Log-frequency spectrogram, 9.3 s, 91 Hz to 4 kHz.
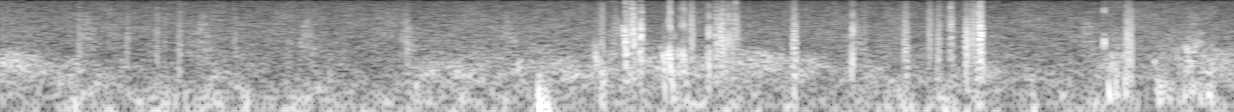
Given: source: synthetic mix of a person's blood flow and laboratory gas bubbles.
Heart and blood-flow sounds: Doppler ultrasound of blood flow; subclavian vein
4.43-4.58 s: bubbles
4.65-4.78 s: bubbles
4.95-5.18 s: bubbles
8.25-8.49 s: bubbles
8.63-9.12 s: bubbles
From the record:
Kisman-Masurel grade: 222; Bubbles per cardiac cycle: several, 3 to 8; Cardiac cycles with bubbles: 10 to 50%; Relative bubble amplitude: moderate (0.250 to 0.450); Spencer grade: 2 (many but less than half of the cardiac periods contain bubble signals, singularly or in groups); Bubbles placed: anywhere in the cardiac cycle

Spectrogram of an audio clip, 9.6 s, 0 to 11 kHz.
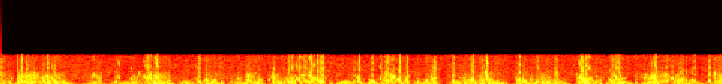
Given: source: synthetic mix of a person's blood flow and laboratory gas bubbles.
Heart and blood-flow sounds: Doppler ultrasound of blood flow; precordium
0.00-0.18 s: bubbles
0.21-0.89 s: bubbles
1.19-1.36 s: bubbles
1.49-1.61 s: bubbles
1.71-2.30 s: bubbles
2.59-4.35 s: bubbles
4.69-4.86 s: bubbles
4.88-5.62 s: bubbles
5.64-5.86 s: bubbles
6.01-6.75 s: bubbles
6.84-7.55 s: bubbles
7.65-8.05 s: bubbles
8.09-8.36 s: bubbles
8.44-9.29 s: bubbles
9.40-9.63 s: bubbles
From the record:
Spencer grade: 4 (maximum detectable bubble signal sounding continuously throughout systole and diastole of every cardiac period, and overriding the amplitude of the normal cardiac signals); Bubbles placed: anywhere in the cardiac cycle

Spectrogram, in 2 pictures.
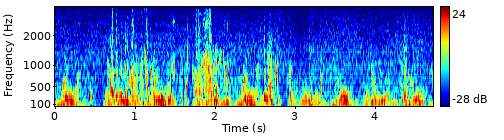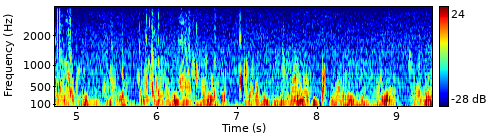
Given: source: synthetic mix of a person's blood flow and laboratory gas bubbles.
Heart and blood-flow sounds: Doppler ultrasound of blood flow; precordium
0.40-0.50 s: bubbles
0.64-1.28 s: bubbles
1.39-1.52 s: bubbles
1.55-2.19 s: bubbles
2.54-2.85 s: bubbles
2.91-3.00 s: bubbles
3.17-3.25 s: bubbles
3.27-3.36 s: bubbles
3.87-4.05 s: bubbles
4.12-4.20 s: bubbles
4.30-4.45 s: bubbles
4.70-5.07 s: bubbles
5.31-5.50 s: bubbles
5.53-5.62 s: bubbles
5.75-6.17 s: bubbles
6.26-6.89 s: bubbles
6.99-7.15 s: bubbles
7.51-7.92 s: bubbles
8.03-8.14 s: bubbles
8.30-8.41 s: bubbles
9.12-9.45 s: bubbles
From the record:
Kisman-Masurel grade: 342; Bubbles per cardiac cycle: rolling drumbeat, 9 or more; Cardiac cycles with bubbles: 100%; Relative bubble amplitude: moderate (0.250 to 0.450); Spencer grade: 3 (all of the cardiac periods contain showers or single bubble signals, but not dominating or overriding the cardiac motion signals); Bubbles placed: only in the low amplitude regions of the cardiac cycle

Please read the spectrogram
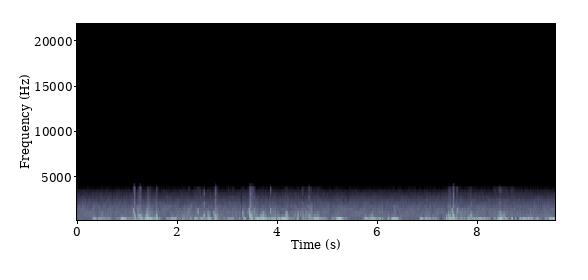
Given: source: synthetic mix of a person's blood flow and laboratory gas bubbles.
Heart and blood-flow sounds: Doppler ultrasound of blood flow; precordium
1.08-1.64 s: bubbles
2.18-2.85 s: bubbles
3.02-3.05 s: bubbles
3.09-3.14 s: bubbles
3.27-3.99 s: bubbles
4.14-4.92 s: bubbles
7.35-8.20 s: bubbles
8.31-9.14 s: bubbles
From the record:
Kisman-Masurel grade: 332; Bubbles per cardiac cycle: rolling drumbeat, 9 or more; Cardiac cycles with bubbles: 50 to 99%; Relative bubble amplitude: moderate (0.250 to 0.450); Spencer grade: 3 (all of the cardiac periods contain showers or single bubble signals, but not dominating or overriding the cardiac motion signals); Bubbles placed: anywhere in the cardiac cycle

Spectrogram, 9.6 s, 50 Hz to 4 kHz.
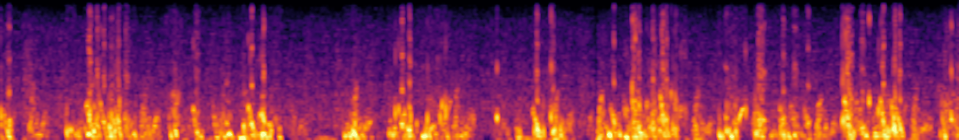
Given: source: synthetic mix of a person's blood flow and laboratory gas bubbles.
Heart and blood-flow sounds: Doppler ultrasound of blood flow; precordium
0.00-0.15 s: bubbles
0.64-1.38 s: bubbles
1.66-1.82 s: bubbles
1.91-2.07 s: bubbles
2.10-2.83 s: bubbles
3.41-3.74 s: bubbles
3.86-4.54 s: bubbles
4.70-4.77 s: bubbles
4.93-5.01 s: bubbles
5.14-5.25 s: bubbles
5.29-5.67 s: bubbles
6.05-6.88 s: bubbles
7.15-8.15 s: bubbles
8.40-9.08 s: bubbles
9.37-9.60 s: bubbles
From the record:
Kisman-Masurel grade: 444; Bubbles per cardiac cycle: continuous sound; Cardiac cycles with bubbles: 100%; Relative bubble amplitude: maximal (0.775 to 0.999); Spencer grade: 4 (maximum detectable bubble signal sounding continuously throughout systole and diastole of every cardiac period, and overriding the amplitude of the normal cardiac signals); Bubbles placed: only in the low amplitude regions of the cardiac cycle

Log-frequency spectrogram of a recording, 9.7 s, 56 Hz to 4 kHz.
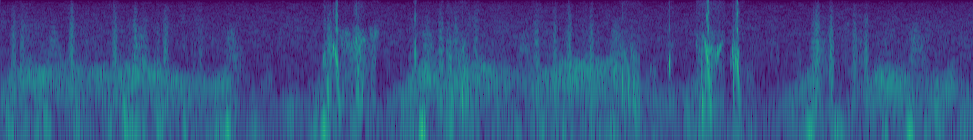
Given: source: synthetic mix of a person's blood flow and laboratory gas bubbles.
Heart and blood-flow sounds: Doppler ultrasound of blood flow; subclavian vein
3.22-3.79 s: bubbles
4.12-4.19 s: bubbles
4.45-4.70 s: bubbles
6.19-6.42 s: bubbles
6.66-6.74 s: bubbles
6.95-7.24 s: bubbles
7.29-7.43 s: bubbles
From the record:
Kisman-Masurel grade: 223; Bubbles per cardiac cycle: several, 3 to 8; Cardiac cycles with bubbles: 10 to 50%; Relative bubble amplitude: loud (0.450 to 0.775); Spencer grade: 2 (many but less than half of the cardiac periods contain bubble signals, singularly or in groups); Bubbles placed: anywhere in the cardiac cycle

